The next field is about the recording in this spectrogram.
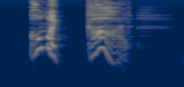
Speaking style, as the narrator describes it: Wade gasped

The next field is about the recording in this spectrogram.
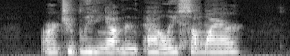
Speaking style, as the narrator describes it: He rasps

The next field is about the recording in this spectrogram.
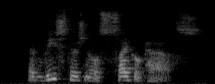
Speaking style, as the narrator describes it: she mutters to herself

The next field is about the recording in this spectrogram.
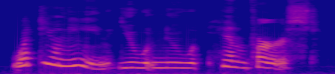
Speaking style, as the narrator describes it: Bruce asks slowly

